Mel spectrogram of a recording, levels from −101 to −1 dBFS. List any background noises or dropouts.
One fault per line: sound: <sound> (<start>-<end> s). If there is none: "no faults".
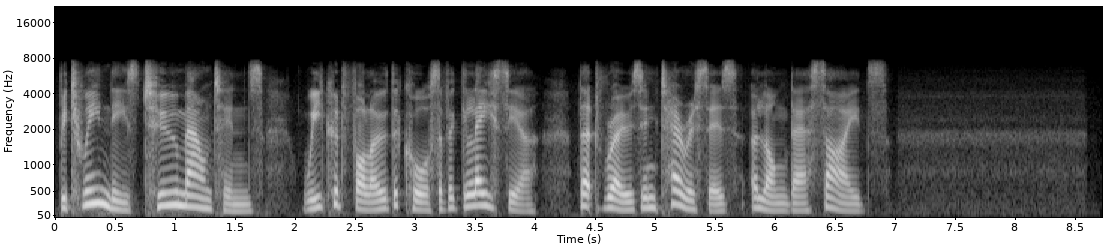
no faults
